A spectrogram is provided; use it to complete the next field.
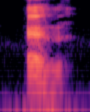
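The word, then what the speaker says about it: elles: If it is feminine it is l. The s is silent.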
